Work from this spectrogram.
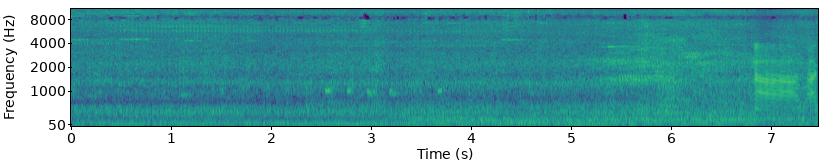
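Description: Steady, loud engine rumble and road noise from a traffic jam on a road, continuous throughout with a faint horn-like tone near the end.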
